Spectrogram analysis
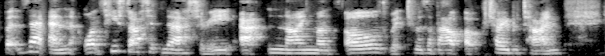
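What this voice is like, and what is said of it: Slightly croaky voice from a cold. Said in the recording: “I don't know if you can tell from my voice, but I'm still a bit croaky from this 2 week cold.”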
